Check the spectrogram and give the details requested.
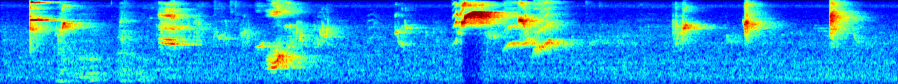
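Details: Pet African grey parrot giving a varied string of short high chirps and whistles, with a brief lower whistled note near the middle and a louder bright squeak after it, spaced about a second apart.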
